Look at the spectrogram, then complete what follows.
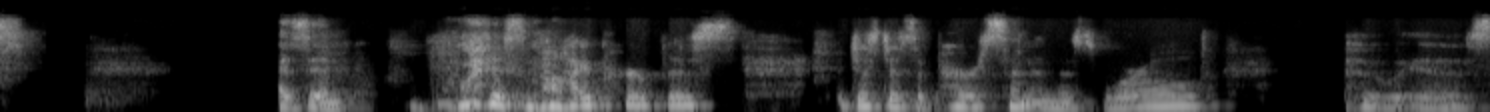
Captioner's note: chuckles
